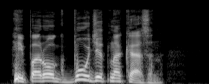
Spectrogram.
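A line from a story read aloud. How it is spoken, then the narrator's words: Overwrought emotional exclamation. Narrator (Russian): воскликнула она, уже почти теряя волю над своими чувствами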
